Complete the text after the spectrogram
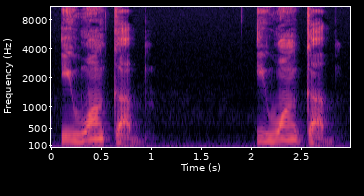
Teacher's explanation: stress is on the A, iwankab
